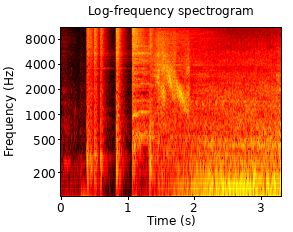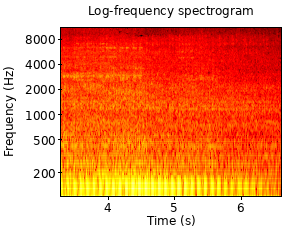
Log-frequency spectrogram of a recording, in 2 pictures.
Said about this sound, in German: ja, ja, ja, da will man mal durch den Wald spazieren, um Stress abzubauen und ein paar Bäume zu umarmen und dann fahren hier irgendwelche riesigen Traktoren durch.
